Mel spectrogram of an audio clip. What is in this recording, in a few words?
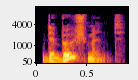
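"debouchment", British English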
